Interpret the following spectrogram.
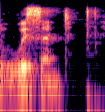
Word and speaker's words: listened: next one is listened we don't know the T here so we say only listened listened and listened with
